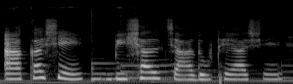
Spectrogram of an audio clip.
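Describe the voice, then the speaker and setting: A woman narrates a scripted fairy tale. Her voice is high and her delivery slow and measured, with music clearly playing underneath. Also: steady tone.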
